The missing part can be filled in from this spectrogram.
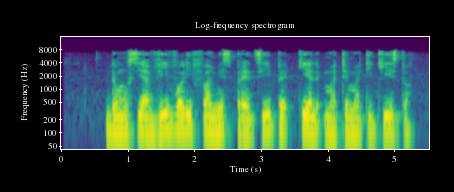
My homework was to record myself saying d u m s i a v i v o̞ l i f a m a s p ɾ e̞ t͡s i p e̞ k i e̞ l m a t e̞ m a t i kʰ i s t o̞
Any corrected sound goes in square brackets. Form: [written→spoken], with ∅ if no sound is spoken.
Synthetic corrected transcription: d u m s i a v i v o̞ l i f a m [a→i] s p ɾ e̞ t͡s i p e̞ k i e̞ l m a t e̞ m a t i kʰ i s t o̞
